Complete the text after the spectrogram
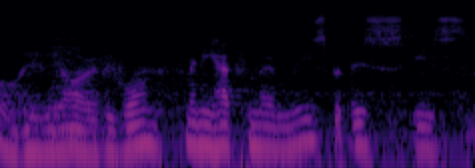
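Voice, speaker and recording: With a British accent, a man speaks at a medium pitch and a fairly quick pace with ordinary pitch variation over noticeable background noise. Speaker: travel vlogger. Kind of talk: travel vlog narration. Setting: airport lounge. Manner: hushed, keeping voice down.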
